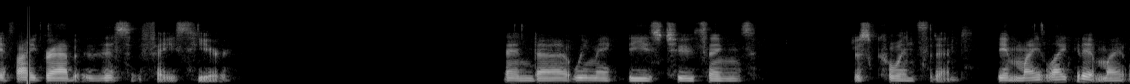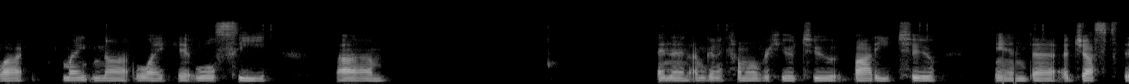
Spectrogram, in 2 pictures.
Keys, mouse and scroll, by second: 0.9 scroll down 1, 2.3 scroll down 1, 2.9-3.4 scroll down 1, 3.4 scroll up 2, 6.9-7.4 scroll up 2, 8.1 Escape, 12.6 c, 15.5-16.0 scroll down 1, 16.0-16.7 scroll up 2, 18.4-20.0 drag, 20.7-22.5 drag.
